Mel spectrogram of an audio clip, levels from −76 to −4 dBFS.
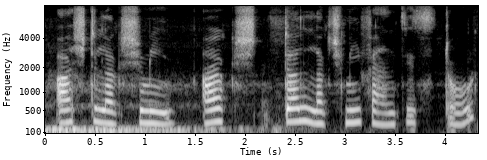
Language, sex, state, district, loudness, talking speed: Hindi, female, Odisha, Nuapada, -17 LUFS, 95 wpm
